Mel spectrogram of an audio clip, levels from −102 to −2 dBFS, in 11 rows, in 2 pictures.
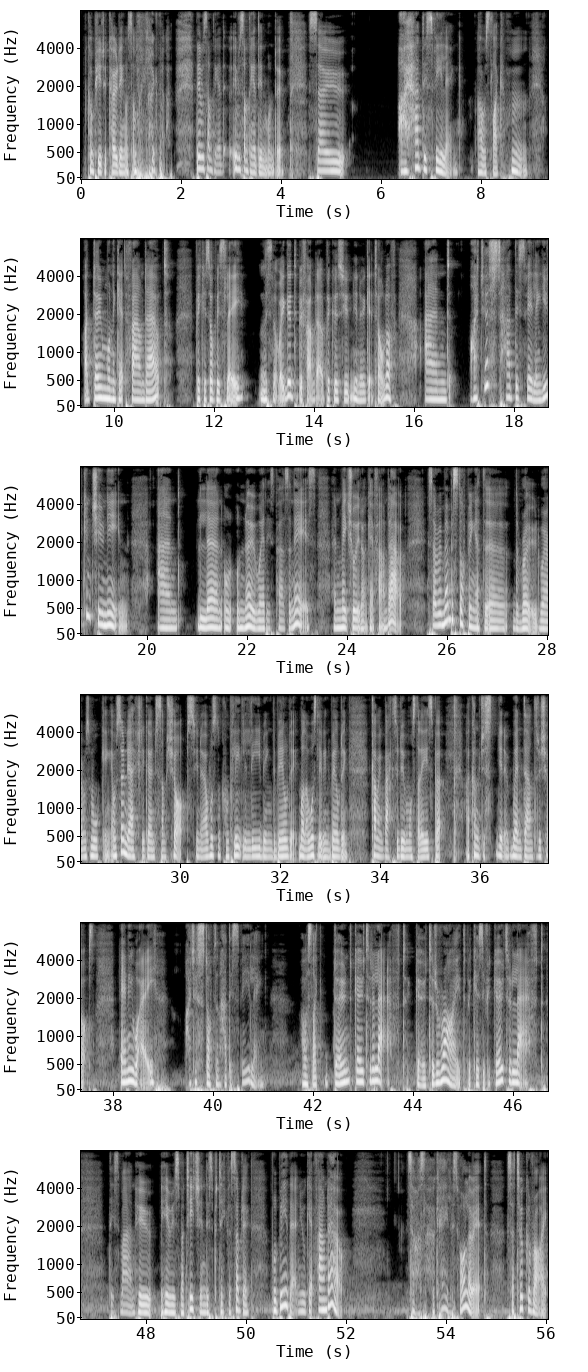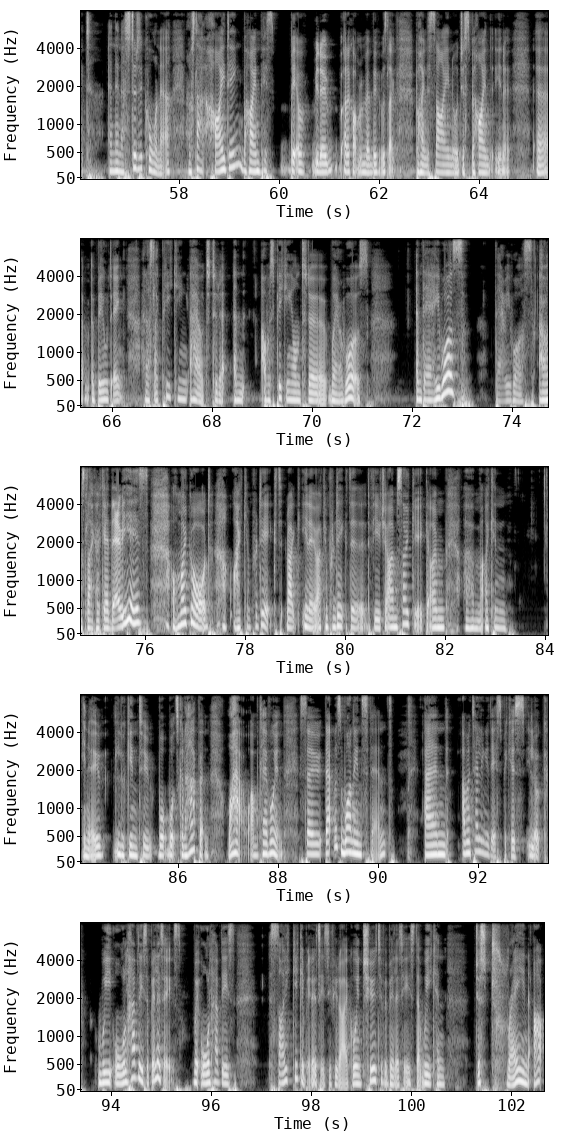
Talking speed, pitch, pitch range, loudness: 190 wpm, 160 Hz, 145-185 Hz, -16 LUFS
